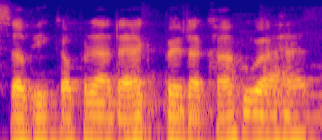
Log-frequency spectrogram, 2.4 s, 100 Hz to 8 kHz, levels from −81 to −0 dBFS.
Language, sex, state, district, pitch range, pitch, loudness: Hindi, male, Bihar, Patna, 105-110 Hz, 105 Hz, -16 LUFS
